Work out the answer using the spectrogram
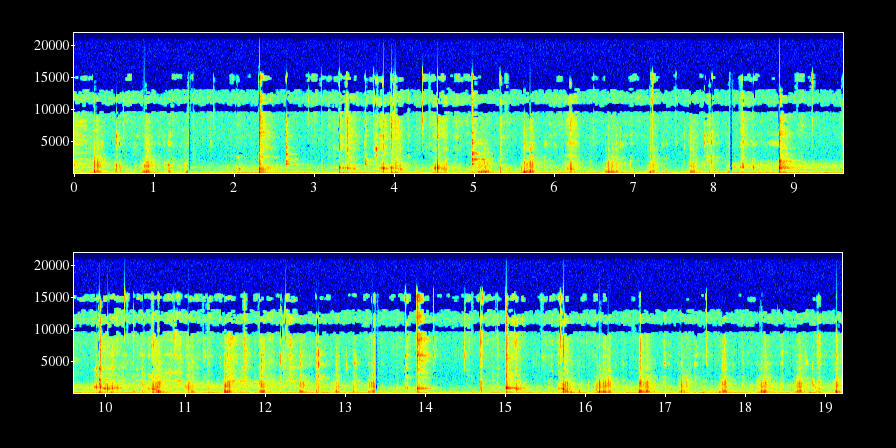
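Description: Biting into and chewing a soft, pasty grey food close to the microphone: a run of short, wet mouth clicks and smacks, several a second.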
